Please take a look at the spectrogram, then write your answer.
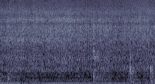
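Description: Tomatoes go into a pan of sautéed onions with curry leaves for a Tamil Nadu style tomato chutney, giving a steady loud sizzle and hiss with a few soft stirring knocks.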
